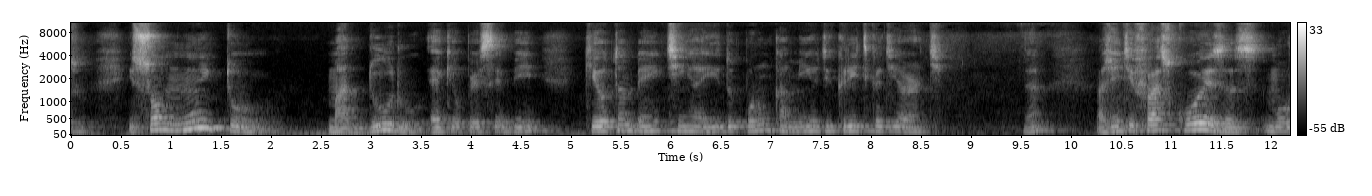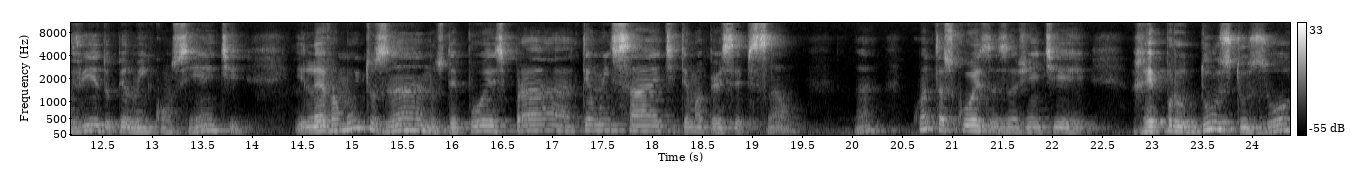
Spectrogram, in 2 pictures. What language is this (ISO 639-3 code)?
por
